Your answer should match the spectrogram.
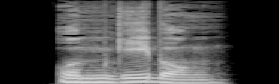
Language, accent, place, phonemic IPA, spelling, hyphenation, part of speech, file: German, Germany, Berlin, /ʊmˈɡeːbʊŋ/, Umgebung, Um‧ge‧bung, noun, De-Umgebung.ogg
- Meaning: environment (area around something), vicinity, surroundings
